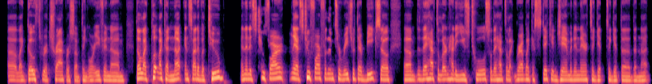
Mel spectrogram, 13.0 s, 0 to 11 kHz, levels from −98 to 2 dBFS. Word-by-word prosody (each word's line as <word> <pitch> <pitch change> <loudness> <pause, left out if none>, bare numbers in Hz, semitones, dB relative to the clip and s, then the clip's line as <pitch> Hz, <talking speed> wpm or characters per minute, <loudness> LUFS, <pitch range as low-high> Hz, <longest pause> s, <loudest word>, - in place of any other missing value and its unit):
uh, 120 -1 -4
like, 110 -1 -6
go 140 +1 +3
through 130 -1 -4
a - - -7
trap 125 0 -2
or 105 - -4
something 105 0 -3
or 110 +1 -5
even, 115 -1 -2
um 105 -1 -2 0.2
they'll, 160 +1 +4
like, 145 -5 +1
put, 185 -1 +3
like, 160 -2 0
a 135 - +3
nut 140 +5 +2
inside 140 0 +1
of 125 - 0
a 120 - 0
tube, 165 - +3 0.3
and 130 - -1
then 145 - +1
it's 120 -5 +3
too 175 +7 0
far 165 +2 +2
Yeah, 160 -2 +5
it's 130 - +3
too 185 -2 +6
far 165 -2 +1
for 160 - -2
them 150 0 -2
to 150 - +3
reach 140 +2 0
with 145 - -2
their 135 - 0
beak, 140 +6 0
so, 130 -3 +4 0.3
um, 130 -1 0
the 135 - -6
they 140 +2 +2
have 150 0 +2
to 140 - -4
learn 135 +1 -2
how 140 - +1
to 130 - 0
use 125 -1 +1
tools, 140 +1 -1
so 130 - -1
they 125 0 -2
have 130 0 0
to, 130 - -3
like, 120 - -6
grab, 130 +1 -1
like, 130 -2 -3
a - - -4
stick 140 +5 0
and 120 -4 -3
jam 125 +1 +1
it 125 - -2
in 125 - -1
there 125 0 0
to 125 0 -1
get 115 +1 -5
to 120 - -2
get 110 0 -4
the 110 -2 -2
the 110 - -4
nut. 105 +2 -2
130 Hz, 315 wpm, -23 LUFS, 115-145 Hz, 0.3 s, too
